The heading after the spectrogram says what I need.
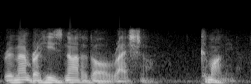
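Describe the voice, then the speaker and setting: An actor playing a brisk, controlling doctor in an old-time radio drama, authoritative and dismissive. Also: male voice, sits low, animated. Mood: firm, dismissive. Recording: dull old radio recording.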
